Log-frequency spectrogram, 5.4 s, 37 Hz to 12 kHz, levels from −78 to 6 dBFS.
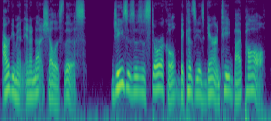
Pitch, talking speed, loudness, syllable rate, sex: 145 Hz, 175 wpm, -20 LUFS, 5.7 syllables/s, female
